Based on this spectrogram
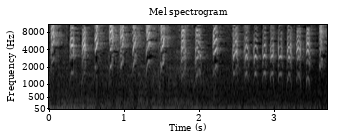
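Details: Long-tailed shrike singing a fast series of short, sharp, high chips and notes, about four to five per second, sometimes varying, over faint low background hum.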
